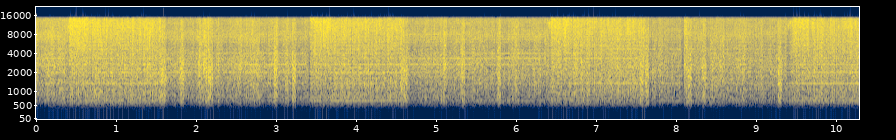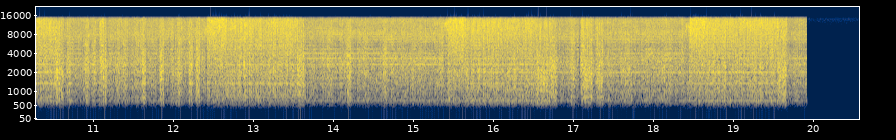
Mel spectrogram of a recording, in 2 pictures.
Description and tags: Glitch & Static 02
This is a recording of the internal components of my computer using my Audio-Technica AT8010. The processing here is a simple stretch with some compression techniques.
Crackle, Static, Radio, Sound-design, Robot, Glitch, Computer, Digital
